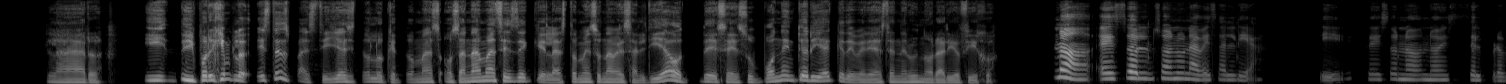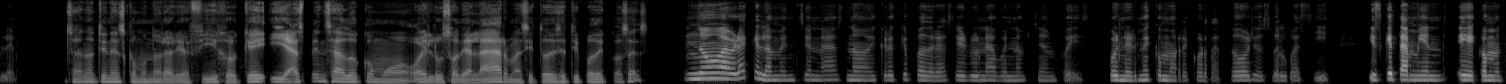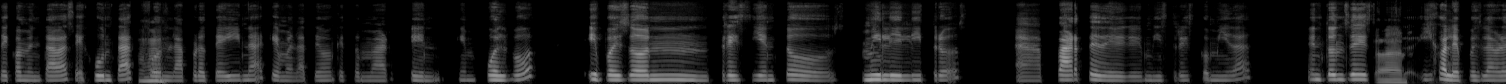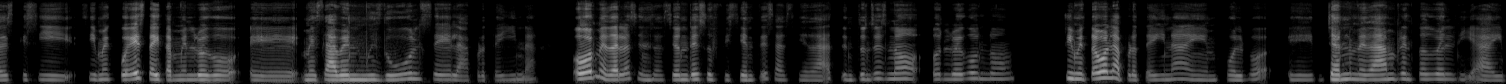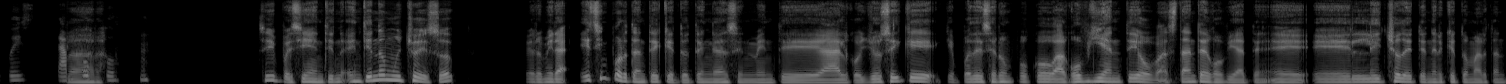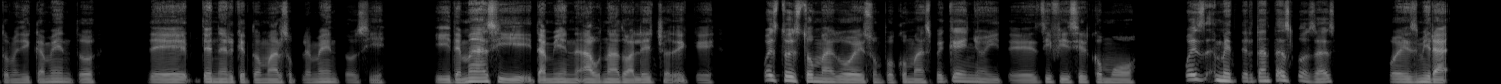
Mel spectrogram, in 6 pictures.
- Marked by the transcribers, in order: other noise
- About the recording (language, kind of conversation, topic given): Spanish, advice, ¿Por qué a veces olvidas o no eres constante al tomar tus medicamentos o suplementos?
